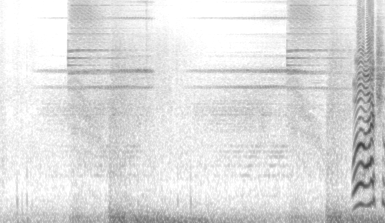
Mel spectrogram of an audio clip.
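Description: A magic spell hums and chimes with a bright ringing tone.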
